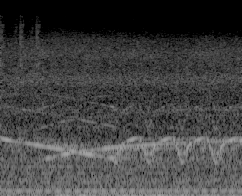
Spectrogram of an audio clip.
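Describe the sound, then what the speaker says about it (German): A wailing police car siren in the video game LEGO City Undercover, steady and prominent, rising and falling over a constant engine hum, with no talk. "Ja, da ist noch ein Polizeiauto, oder?"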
